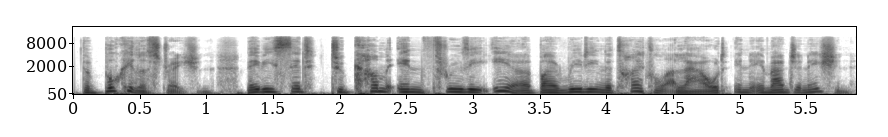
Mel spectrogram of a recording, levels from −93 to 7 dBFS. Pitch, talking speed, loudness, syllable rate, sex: 130 Hz, 195 wpm, -17 LUFS, 5.5 syllables/s, male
